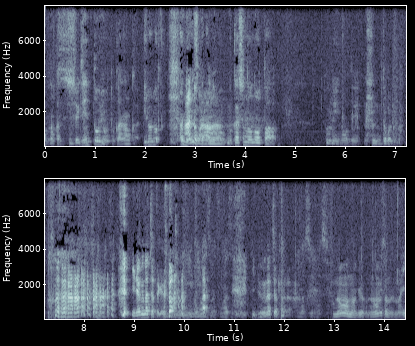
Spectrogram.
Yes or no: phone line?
no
